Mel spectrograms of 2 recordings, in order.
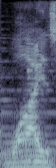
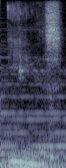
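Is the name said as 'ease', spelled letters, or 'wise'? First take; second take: wise; ease. First: The name sounds like the word 'wise'. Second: The name sounds like the word 'ease'. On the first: The speaker calls it wrong. "I almost called it wise again" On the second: The speaker calls it right. "it's actually ease"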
